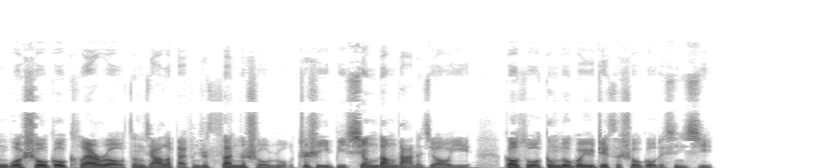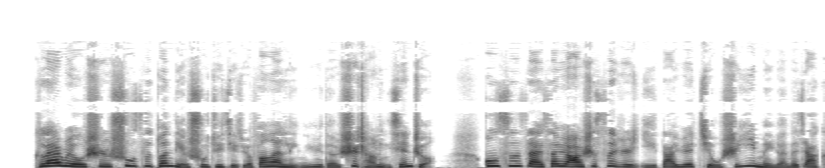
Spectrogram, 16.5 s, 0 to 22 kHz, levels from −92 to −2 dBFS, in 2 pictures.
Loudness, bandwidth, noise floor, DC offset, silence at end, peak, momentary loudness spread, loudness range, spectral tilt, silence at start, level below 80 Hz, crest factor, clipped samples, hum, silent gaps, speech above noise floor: -26 LUFS; 15.5 kHz; under -90 dBFS; under 0.1%; 0 s; -6 dBFS; 15 LU; 9 LU; -5.5 dB/octave; 0 s; -58 dBFS; 20 dB; under 0.1%; none; 7.15-8.59 s; over 64 dB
